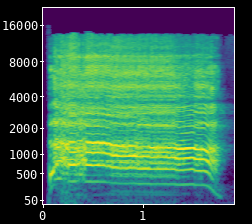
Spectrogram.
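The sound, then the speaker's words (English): A person gives one loud, sustained scream on waking up. It holds a steady pitch for nearly two seconds, then drops and cuts off sharply. “As soon as you wake up, one loud scream”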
